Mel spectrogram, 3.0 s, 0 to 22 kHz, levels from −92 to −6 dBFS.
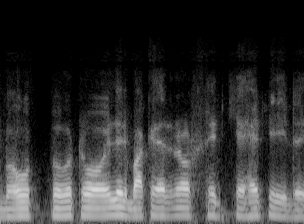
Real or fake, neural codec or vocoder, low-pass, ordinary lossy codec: fake; codec, 16 kHz in and 24 kHz out, 0.8 kbps, FocalCodec, streaming, 65536 codes; 10.8 kHz; Opus, 16 kbps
